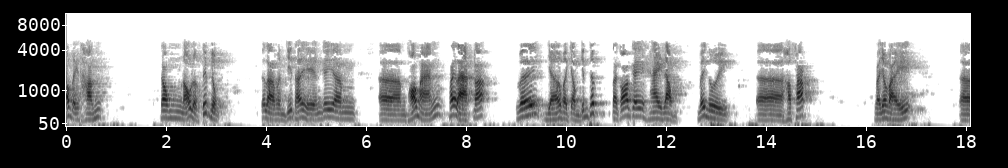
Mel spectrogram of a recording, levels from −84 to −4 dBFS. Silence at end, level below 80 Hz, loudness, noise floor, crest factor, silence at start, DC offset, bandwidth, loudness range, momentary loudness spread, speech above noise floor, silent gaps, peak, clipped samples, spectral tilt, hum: 0 s; -54 dBFS; -21 LUFS; -79 dBFS; 22 dB; 0 s; under 0.1%; 5.4 kHz; 5 LU; 13 LU; 58 dB; none; -2 dBFS; under 0.1%; -9 dB/octave; none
